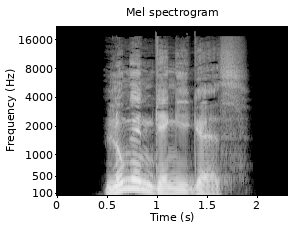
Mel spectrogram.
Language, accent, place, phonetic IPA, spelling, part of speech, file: German, Germany, Berlin, [ˈlʊŋənˌɡɛŋɪɡəs], lungengängiges, adjective, De-lungengängiges.ogg
- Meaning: strong/mixed nominative/accusative neuter singular of lungengängig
